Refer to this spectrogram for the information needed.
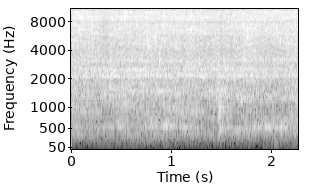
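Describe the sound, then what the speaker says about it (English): Fresh tap water runs steadily into a fishbowl as the gravel is stirred and cleaned, a continuous close splashing trickle with no break. "I'll put my hand in there with fresh water running in there and move the gravel around"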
